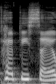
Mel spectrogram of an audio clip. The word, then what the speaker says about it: Pepe Saya: Is it how do we pronounce it even? So it's called Pepe Saya.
